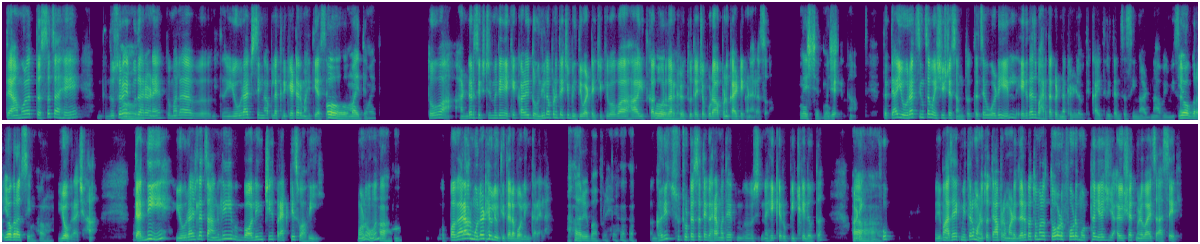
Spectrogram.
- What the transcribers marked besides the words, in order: other background noise; in English: "अंडर सिक्सटीन"; tapping; chuckle
- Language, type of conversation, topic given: Marathi, podcast, थोडा त्याग करून मोठा फायदा मिळवायचा की लगेच फायदा घ्यायचा?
